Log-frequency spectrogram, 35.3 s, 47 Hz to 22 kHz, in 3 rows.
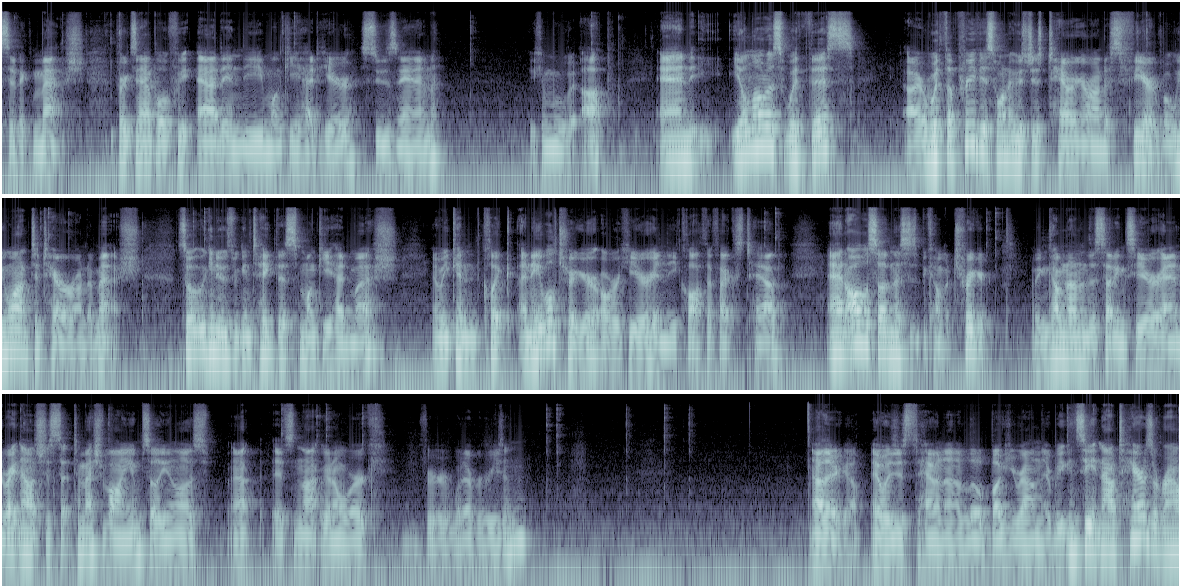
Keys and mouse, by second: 0.5 shift+a, 5.8 click, 8.0 middle click, 11.1 s, 13.1 s, 19.4-20.5 drag, 23.4-24.7 middle drag, 24.7 click, 26.2 click, 29.2-32.2 drag, 34.2-35.3 middle drag.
